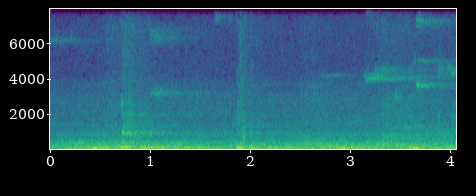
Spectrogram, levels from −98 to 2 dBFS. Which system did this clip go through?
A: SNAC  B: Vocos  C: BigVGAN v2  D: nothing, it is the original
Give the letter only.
D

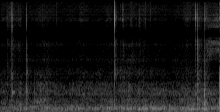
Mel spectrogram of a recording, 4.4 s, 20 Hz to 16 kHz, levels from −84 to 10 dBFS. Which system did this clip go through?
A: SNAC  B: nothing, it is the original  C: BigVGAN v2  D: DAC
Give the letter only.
A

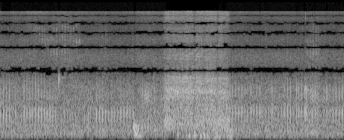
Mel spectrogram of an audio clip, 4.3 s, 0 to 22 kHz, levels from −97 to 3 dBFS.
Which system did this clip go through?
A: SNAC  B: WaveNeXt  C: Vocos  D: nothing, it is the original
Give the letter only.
C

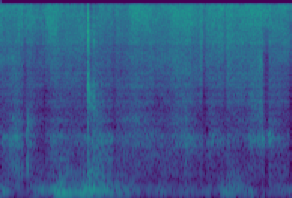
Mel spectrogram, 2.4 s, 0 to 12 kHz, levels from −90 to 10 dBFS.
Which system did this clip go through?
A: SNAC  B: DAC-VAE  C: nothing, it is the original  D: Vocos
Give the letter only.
A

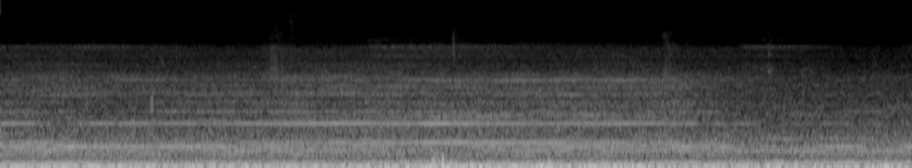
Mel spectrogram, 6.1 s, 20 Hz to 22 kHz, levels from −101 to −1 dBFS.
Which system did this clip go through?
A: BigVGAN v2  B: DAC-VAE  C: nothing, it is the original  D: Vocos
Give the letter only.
C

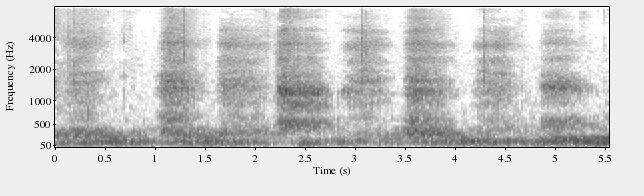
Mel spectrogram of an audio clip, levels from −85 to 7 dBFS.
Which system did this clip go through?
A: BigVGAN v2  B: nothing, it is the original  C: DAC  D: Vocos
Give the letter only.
B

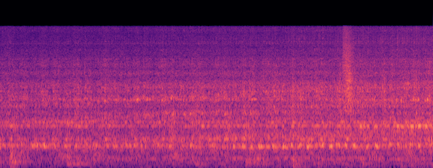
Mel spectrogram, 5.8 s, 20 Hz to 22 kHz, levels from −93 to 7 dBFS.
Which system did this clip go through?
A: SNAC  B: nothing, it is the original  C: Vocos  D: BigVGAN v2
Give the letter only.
D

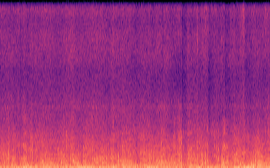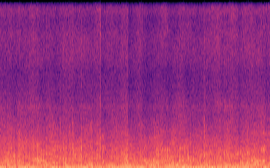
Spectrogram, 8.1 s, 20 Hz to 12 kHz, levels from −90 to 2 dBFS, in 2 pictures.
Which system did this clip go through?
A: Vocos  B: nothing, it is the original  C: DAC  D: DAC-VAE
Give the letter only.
C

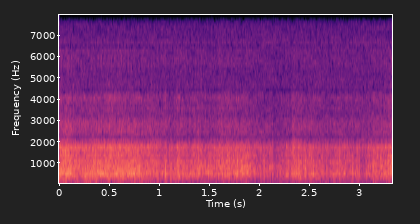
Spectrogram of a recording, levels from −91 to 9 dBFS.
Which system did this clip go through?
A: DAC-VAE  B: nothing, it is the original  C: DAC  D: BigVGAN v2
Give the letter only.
B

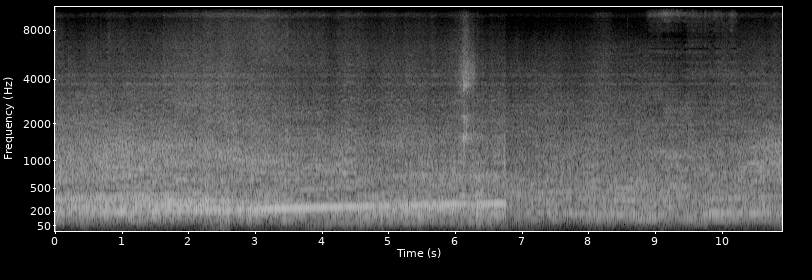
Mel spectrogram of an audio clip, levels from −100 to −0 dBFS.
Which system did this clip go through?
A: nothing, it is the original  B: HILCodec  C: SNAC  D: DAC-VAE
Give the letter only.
C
